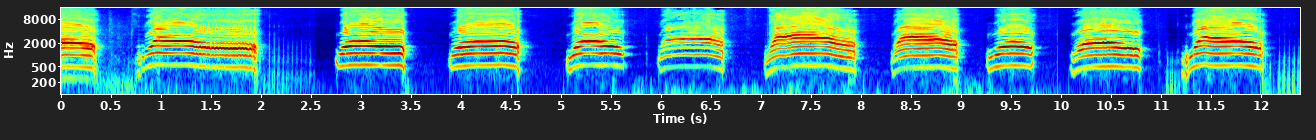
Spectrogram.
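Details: Persistent domestic cat calling his friend: about ten loud meows in twelve seconds, each rising slightly then falling, delivered in a steady, insistent series with short breaks.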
